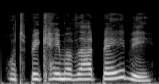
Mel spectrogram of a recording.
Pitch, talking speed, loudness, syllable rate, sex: 240 Hz, 190 wpm, -14 LUFS, 5.6 syllables/s, female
